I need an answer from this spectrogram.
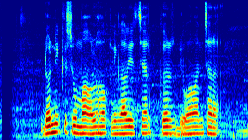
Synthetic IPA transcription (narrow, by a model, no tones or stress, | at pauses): dɔnikəsumaɔlɔɦɔk̚niŋɡalit͡ʃɛrp̚kɨrdḭwawaɲt͡ʃaɾa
